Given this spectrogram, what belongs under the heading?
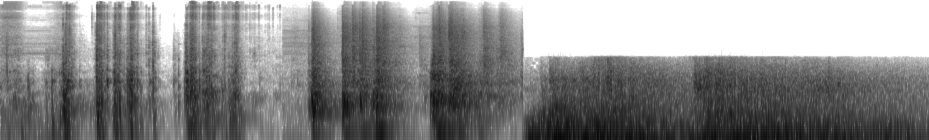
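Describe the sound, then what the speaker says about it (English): A Henry Hoover PC, a computer built into a Henry vacuum cleaner, is thrown down a staircase, giving a run of loud thuds, bangs and clattering impacts, followed by a steady, heavy rumble that carries on to the end. "we're just going to throw him down the stairs and see if he turns on"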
